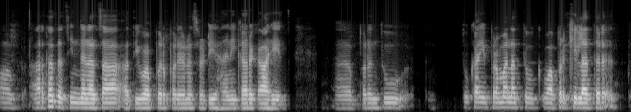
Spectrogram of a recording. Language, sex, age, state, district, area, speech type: Marathi, male, 30-45, Maharashtra, Osmanabad, rural, spontaneous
